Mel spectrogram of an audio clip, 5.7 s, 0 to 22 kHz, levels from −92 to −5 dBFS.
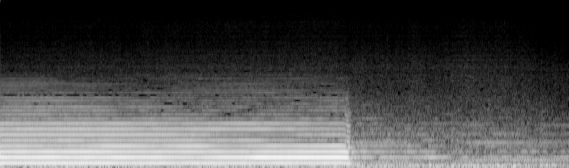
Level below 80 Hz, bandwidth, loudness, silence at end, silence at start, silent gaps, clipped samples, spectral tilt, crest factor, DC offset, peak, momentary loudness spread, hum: -30 dBFS; 3 kHz; -12 LUFS; 0 s; 0 s; none; under 0.1%; -13 dB/octave; 12 dB; under 0.1%; -2 dBFS; 18 LU; none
